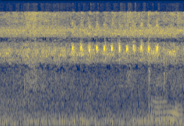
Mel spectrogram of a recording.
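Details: Crickets heard after a typhoon on damp ground where cats stroll; a clear high chirp pulses about four times a second over a steady insect trill, then a woman's voice speaks at the end.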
